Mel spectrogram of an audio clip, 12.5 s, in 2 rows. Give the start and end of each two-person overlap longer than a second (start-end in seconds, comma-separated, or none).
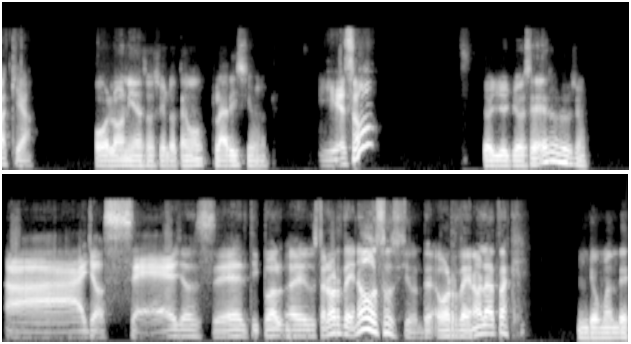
none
